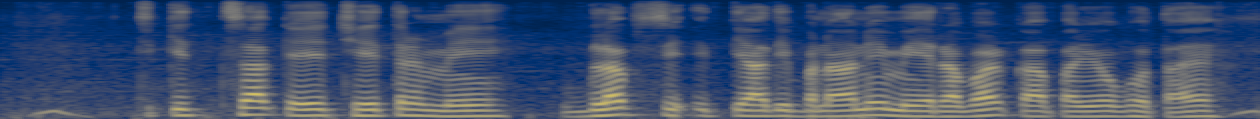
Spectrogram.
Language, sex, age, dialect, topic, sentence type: Hindi, male, 18-24, Garhwali, agriculture, statement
